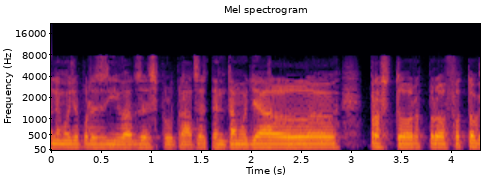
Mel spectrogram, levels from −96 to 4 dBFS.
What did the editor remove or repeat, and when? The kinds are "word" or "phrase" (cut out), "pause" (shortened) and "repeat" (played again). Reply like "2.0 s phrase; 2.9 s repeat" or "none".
1.5 s phrase; 3.1 s pause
